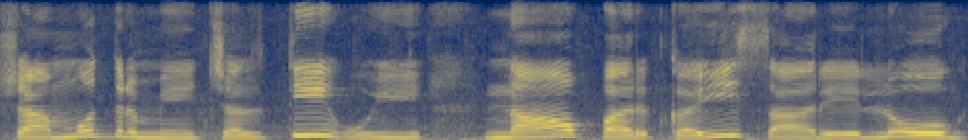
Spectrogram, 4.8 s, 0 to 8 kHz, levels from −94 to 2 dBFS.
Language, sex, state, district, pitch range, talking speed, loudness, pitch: Hindi, female, Madhya Pradesh, Katni, 205-250 Hz, 110 wpm, -17 LUFS, 215 Hz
